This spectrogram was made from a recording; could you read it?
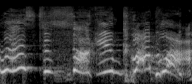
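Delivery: put-on, very high-pitched, shrill hollering voice. Retelling a story about a kid who yells at the clinic: imitating someone yelling. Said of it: "and then she yells".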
